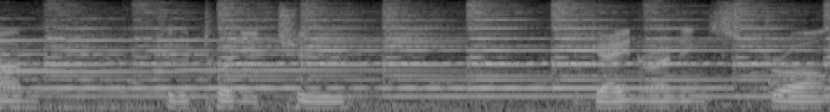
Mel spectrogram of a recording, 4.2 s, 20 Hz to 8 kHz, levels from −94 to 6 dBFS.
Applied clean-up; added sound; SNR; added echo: none; Church bell; -5 dB; none.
